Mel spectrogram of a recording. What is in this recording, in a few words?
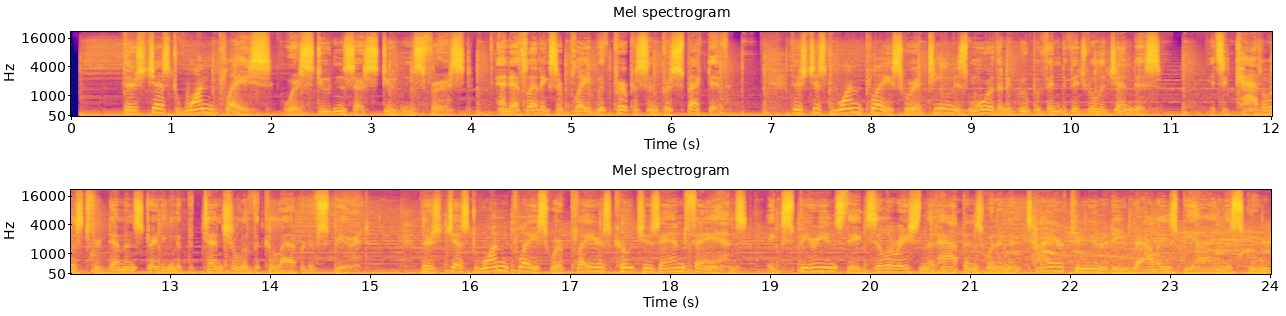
audio spot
